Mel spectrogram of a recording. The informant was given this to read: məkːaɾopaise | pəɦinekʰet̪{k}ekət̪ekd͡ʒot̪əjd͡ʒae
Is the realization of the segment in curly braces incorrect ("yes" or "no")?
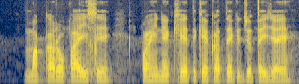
no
